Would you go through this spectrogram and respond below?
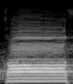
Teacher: قاف منہ کے اوپر والے نرم حصے، یعنی جو نرم تالو ہے وہاں سے قاف کو ادا کیا جائے گا، قاف۔ اور ہم نے یہ بھی پڑھا کہ قاف پر پڑھے جانے والے حروف میں سے ہے، لہذا اس کو ہمیشہ پر پڑھا جائے گا، موٹا کر کے پڑھا جائے گا، قاف۔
